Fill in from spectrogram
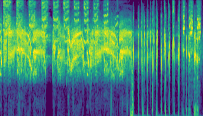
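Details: Outdoor lure call SP Anak Gembala, from Indonesia, used at swiftlet houses around Sóc Trăng and Đắk Nông, Vietnam: steady rolling twitter for over two seconds, then a fast train of sharp clicks.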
